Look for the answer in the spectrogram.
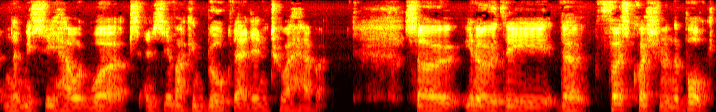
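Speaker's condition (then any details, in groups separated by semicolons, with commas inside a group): Cleft lip and palate; time with an orthodontist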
